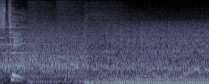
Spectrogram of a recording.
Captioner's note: bell ringing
